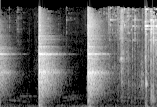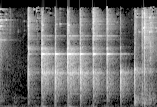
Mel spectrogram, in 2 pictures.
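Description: Sharp, ringing clinks of stone knapping as a hammerstone strikes flakes off a stone block. A few widely spaced blows come first, then a quicker run of many bright cracks.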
